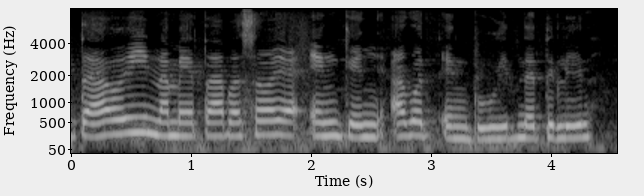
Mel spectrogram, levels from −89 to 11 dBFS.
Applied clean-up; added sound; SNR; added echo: none; none; none; none.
